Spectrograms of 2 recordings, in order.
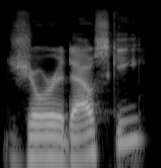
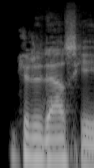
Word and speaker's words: Jodorowsky: always heard about, and I'm going to butcher the dude's name, but like Jorodowski, is that how it's pronounced? Jodorowsky, yeah.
